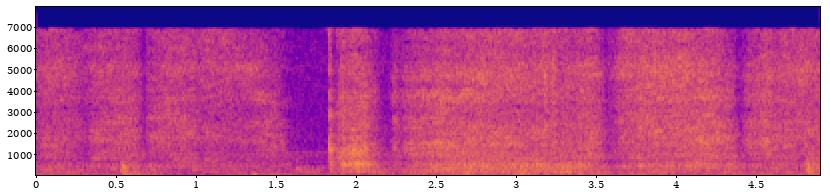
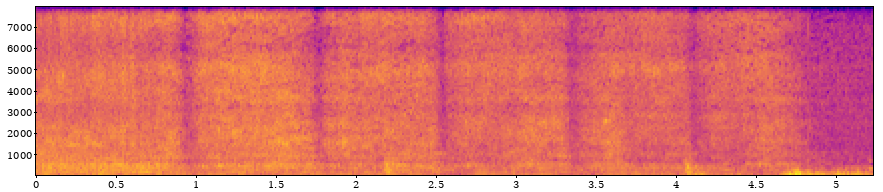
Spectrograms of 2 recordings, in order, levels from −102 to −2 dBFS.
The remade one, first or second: second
